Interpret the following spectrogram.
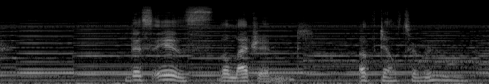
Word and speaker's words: Deltarune: This is the legend of Deltaroon. No hyphen. Separate space. That's the correct pronunciation apparently.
